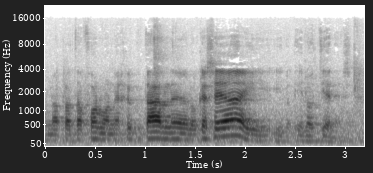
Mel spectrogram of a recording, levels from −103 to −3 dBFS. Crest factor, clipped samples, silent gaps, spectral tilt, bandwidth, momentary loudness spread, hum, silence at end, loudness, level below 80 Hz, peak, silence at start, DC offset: 18 dB; under 0.1%; none; -5 dB/octave; 13 kHz; 19 LU; none; 0 s; -23 LUFS; -62 dBFS; -6 dBFS; 0 s; under 0.1%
